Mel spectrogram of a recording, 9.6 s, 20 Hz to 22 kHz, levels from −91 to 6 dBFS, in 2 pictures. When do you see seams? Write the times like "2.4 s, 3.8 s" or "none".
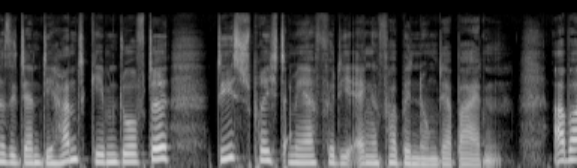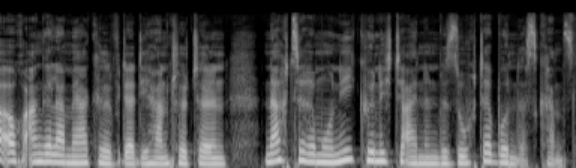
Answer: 2.4 s, 5.8 s, 7.2 s, 8.2 s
